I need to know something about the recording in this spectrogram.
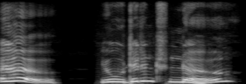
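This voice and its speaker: A man's voice: high-pitched, expressive, no echo, studio quality, pitched above the performer's own voice, exaggerated voice. A man voicing a sardonic ancient female warden. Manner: drawling, mocking, with slowed emphatic words. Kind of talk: audiobook character voice.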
